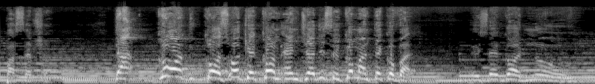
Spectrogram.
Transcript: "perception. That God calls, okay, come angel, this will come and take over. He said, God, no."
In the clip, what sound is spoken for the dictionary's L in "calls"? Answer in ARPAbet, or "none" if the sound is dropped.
none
